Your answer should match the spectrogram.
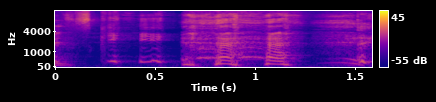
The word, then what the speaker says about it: tzatziki: Tzatziki, like yeah, Zatsky. Yeah, the T is silent.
